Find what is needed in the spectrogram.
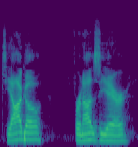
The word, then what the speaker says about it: Thiago Fornazier: And I have with me today a powerhouse newer agent, Thiago Fornazier.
